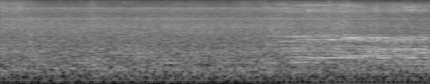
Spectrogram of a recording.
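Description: Audience applauding, a steady wash of clapping, with music coming in about three seconds in.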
